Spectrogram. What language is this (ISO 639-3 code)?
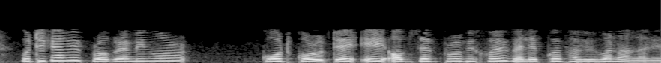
asm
